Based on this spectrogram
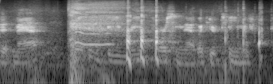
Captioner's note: laughing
